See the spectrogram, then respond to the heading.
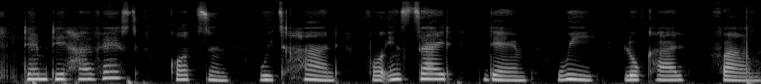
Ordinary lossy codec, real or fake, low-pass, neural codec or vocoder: none; fake; none; autoencoder, 48 kHz, 128 numbers a frame, DAC-VAE, trained on Japanese speech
